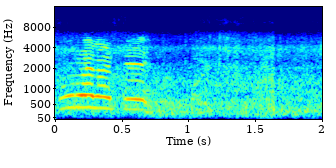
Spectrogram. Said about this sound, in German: Das Schlauchboot schießt durch Stromschnellen, wird hin und her geworfen von den Wassermassen des Rio Pato, der sich aufbäumt, sich schäumend und gurgelnd durch dichten Urwald und wildromantische Schluchten schlängelt.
